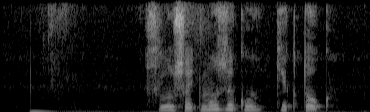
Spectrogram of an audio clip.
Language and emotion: Russian, neutral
